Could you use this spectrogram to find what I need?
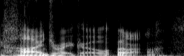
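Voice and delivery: put-on glum, deflated, flat, depressed voice. Retelling how she greeted draco, in a mock-depressed voice. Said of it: "in a depressed voice, so it was more like".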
